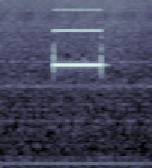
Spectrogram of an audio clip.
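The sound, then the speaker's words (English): A single sharp, high-pitched electronic beep from a carbon dioxide detector alarm, lasting about half a second, loud, over a faint steady low hum. “Carbon dioxide detector? That sounds like it does sound like a carbon dioxide detector.”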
